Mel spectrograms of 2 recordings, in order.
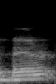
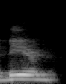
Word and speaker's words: Beer: Que por cierto se dice ley de Baire, no ley de Beer, porque Baire era alemán y entonces como es alemán se pronuncia Baire.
